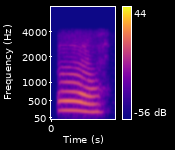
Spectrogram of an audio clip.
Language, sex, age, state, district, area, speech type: Manipuri, female, 30-45, Manipur, Kangpokpi, urban, conversation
